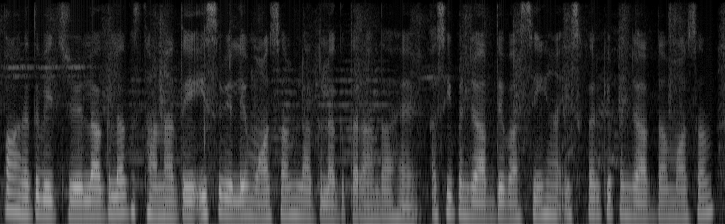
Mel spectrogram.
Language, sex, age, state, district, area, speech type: Punjabi, female, 30-45, Punjab, Amritsar, urban, spontaneous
